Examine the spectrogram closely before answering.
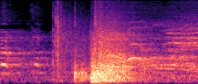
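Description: A body slams heavily onto a wrestling ring mat with a loud thud.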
